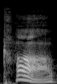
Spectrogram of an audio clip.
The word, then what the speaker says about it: car: All right, so now we go to a Simfer Chafalv, and the Simfer Chafalv is a car, but we use a car that's pronounced ka by Bostonians, people from Boston.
